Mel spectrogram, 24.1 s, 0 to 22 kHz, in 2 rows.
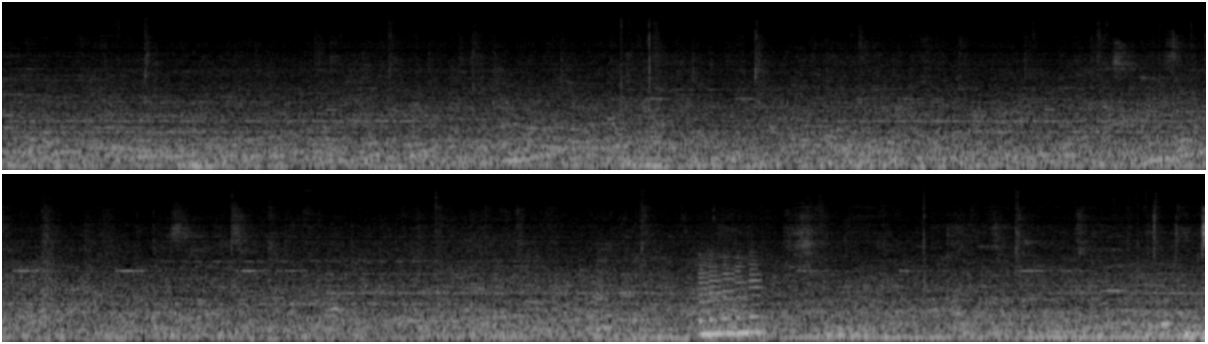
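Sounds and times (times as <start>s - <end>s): murmur of voices: 0.0s - 24.0s
gliding electronic tones: 19.0s - 19.8s
background music: 19.0s - 20.0s.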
